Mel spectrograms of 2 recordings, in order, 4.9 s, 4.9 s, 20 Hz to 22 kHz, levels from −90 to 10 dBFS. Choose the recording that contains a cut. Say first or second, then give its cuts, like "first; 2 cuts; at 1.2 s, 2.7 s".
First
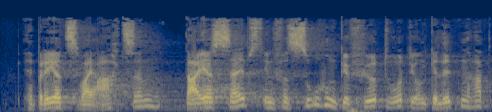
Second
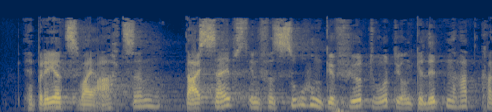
second; 1 cut; at 2.0 s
